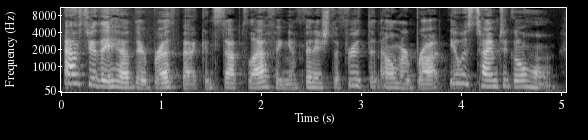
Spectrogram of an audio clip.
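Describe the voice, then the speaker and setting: A woman teacher reading a picture book aloud to children in an expressive storytelling style. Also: mid-range voice, a little fast. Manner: expressive, addresses young listeners. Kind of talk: animated read-aloud narration of a picture book.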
